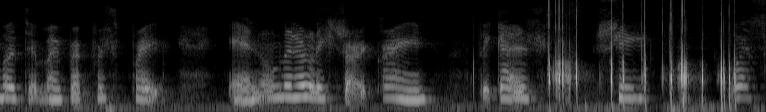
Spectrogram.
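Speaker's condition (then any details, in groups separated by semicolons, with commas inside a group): Cerebral palsy; able to talk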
